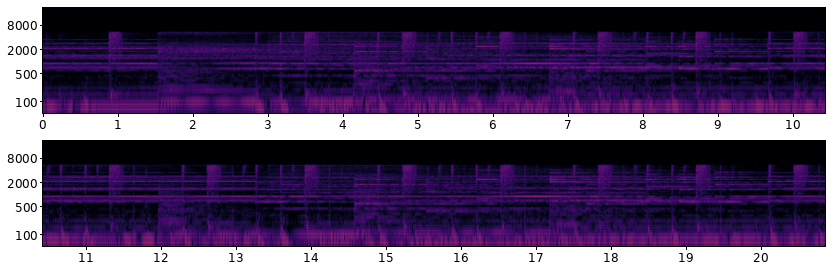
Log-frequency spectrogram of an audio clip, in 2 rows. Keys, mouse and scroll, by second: 0.6 click, 1.9 click, 4.9 click, 7.9 click, 8.9 click, 9.7 click, 10.6 click, 11.9 click, 12.2 click, 14.5 click, 14.8 click, 15.1 click, 15.3 click, 15.6 click, 18.2 click, 19.3 click, 19.4 click, 20.6 click.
